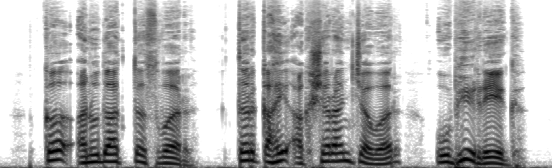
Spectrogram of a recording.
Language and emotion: Marathi, neutral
